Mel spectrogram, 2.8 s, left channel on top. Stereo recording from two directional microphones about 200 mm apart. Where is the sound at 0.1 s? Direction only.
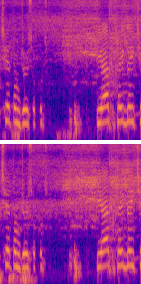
5° left (ahead or behind).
